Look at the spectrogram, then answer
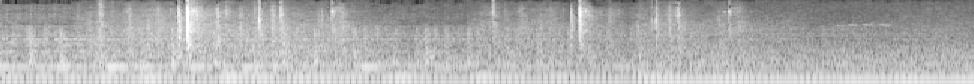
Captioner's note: clicking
